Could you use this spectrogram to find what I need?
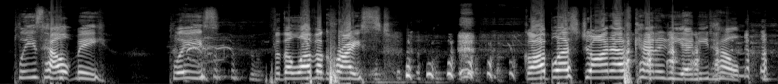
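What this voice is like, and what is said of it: Boston accent. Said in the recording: “say it in your Boston accent”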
